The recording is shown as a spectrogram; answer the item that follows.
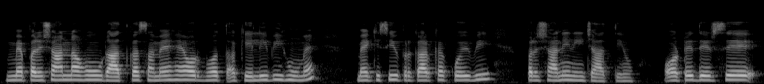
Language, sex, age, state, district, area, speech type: Hindi, female, 30-45, Madhya Pradesh, Gwalior, urban, spontaneous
